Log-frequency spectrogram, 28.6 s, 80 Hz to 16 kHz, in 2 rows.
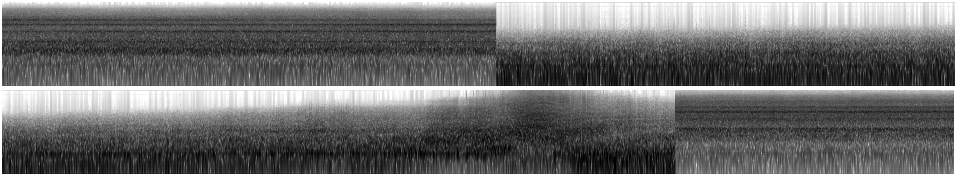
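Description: F-35B's single F135 jet engine whining steadily at low power, with several high steady tones. A sudden change to a low jet roar follows, building and brightening as the aircraft comes down the runway and passes, loudest near the end of the roar. It then cuts back to the high-pitched idle whine.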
